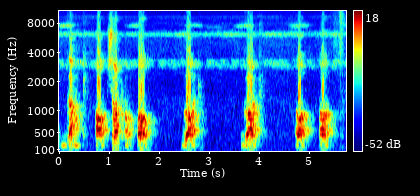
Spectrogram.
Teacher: And that sound o is again a back sound. Alright, it is produced with the back of the tongue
